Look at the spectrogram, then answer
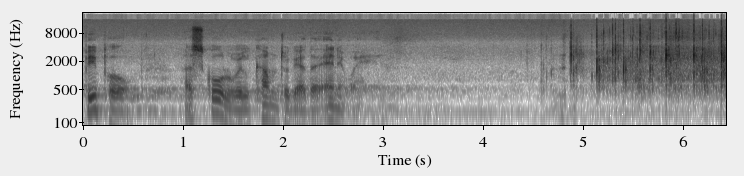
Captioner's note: applause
